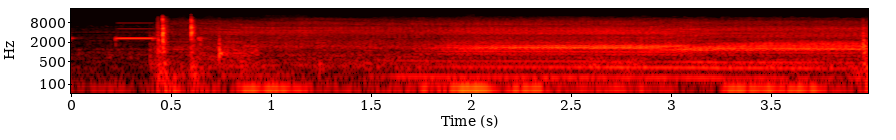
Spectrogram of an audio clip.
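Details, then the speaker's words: 1982 Toyota Cressida electric fuel pump after rewiring, priming with air purging from the lines: a couple of clicks, then a steady, even electric whir with faint high hum; pump running properly. "where the fuel lines go out he the pressure changing she's priming I hear the air purging out of the system"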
